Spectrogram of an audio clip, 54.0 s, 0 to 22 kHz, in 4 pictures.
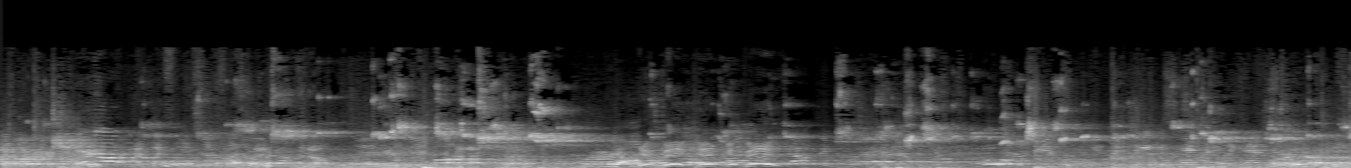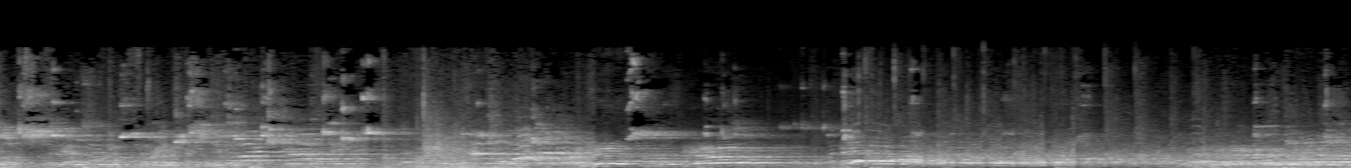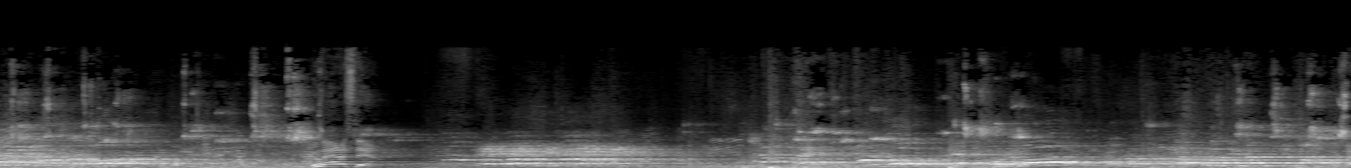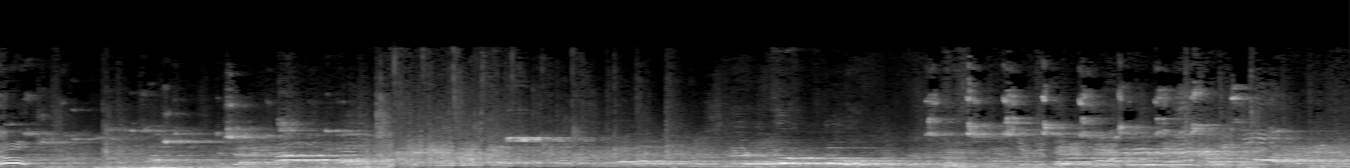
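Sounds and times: shouting and chatter: 0.0 - 54.0.

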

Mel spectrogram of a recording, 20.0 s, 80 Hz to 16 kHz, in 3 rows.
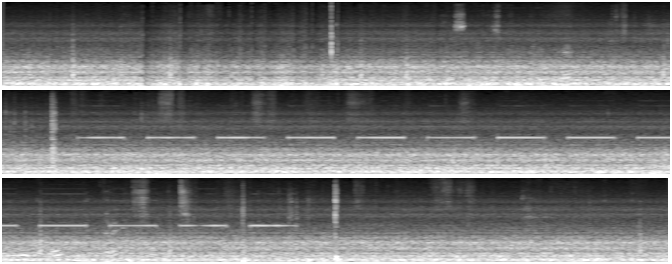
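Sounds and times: low engine noise: 0.0 - 20.0
reversing warning beeps: 7.4 - 16.3.

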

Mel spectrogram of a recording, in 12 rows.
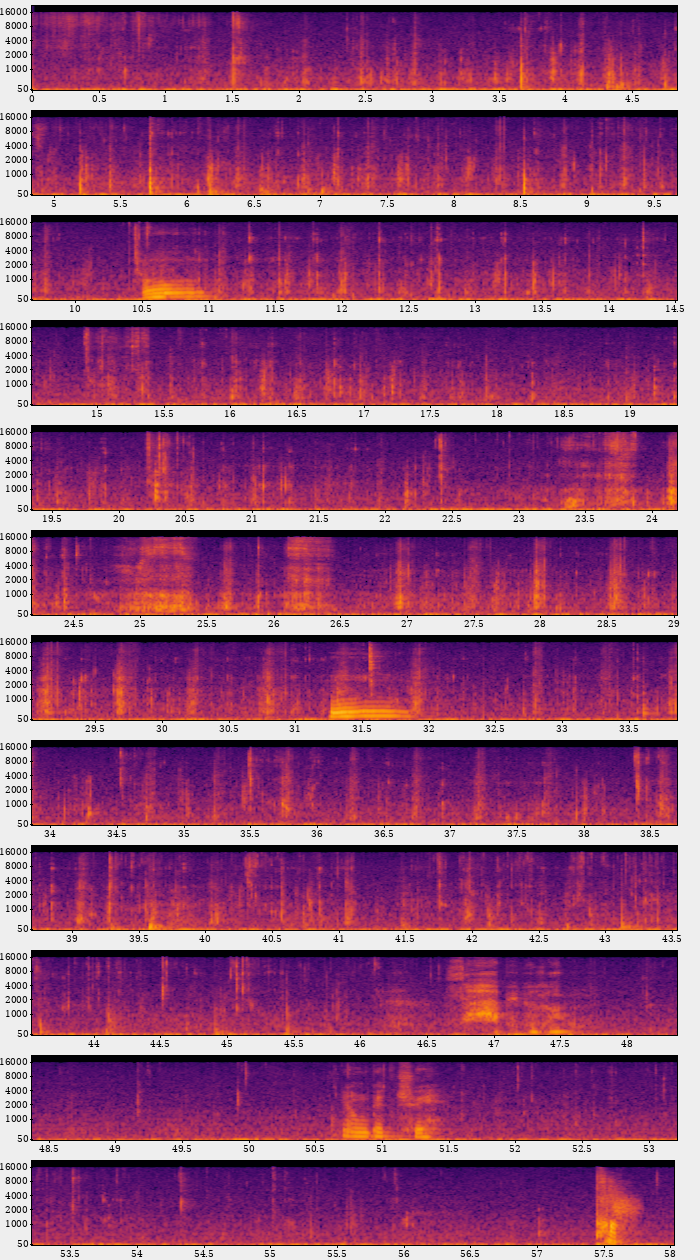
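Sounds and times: person chewing food: 0.0 - 46.6, 51.6 - 56.3
person humming: 10.4 - 11.1, 31.2 - 31.9.

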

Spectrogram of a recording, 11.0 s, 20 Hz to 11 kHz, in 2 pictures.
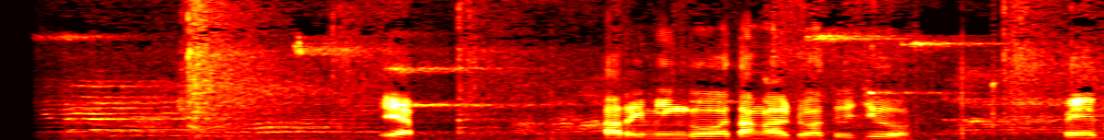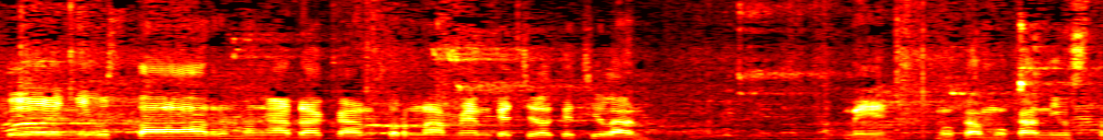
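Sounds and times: echoing background voices: 0.2 - 11.0.

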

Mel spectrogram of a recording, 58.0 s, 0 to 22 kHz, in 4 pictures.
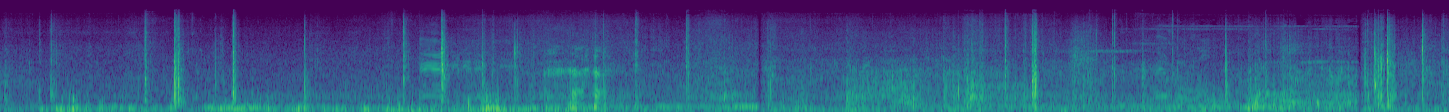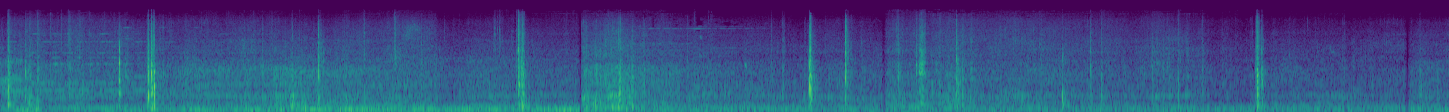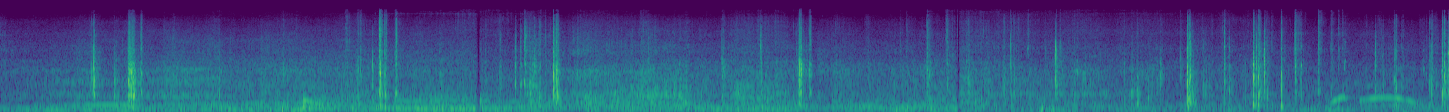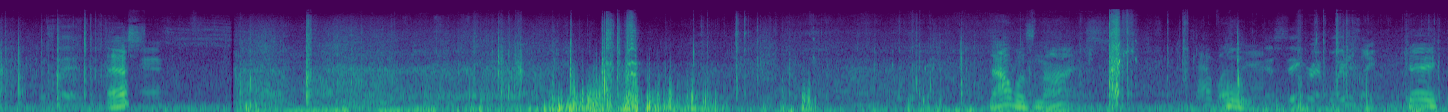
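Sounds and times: skateboard wheels rolling on concrete: 0.0 - 57.9
skateboard cracks: 33.8 - 44.5.

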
